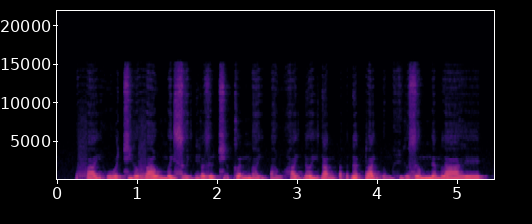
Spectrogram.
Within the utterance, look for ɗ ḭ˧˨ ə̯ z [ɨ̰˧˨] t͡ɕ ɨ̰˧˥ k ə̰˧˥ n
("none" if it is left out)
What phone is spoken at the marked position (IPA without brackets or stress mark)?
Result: ɨ̰˧˨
